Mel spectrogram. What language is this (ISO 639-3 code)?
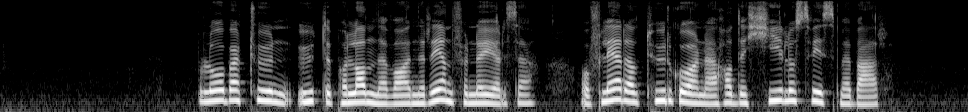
nor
